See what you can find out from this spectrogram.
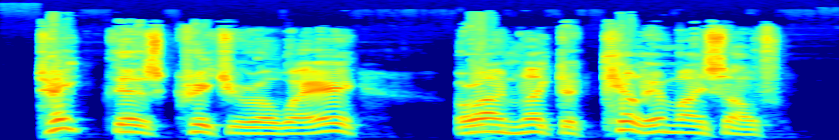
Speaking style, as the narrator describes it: Lord Nestor growled

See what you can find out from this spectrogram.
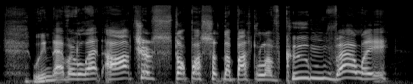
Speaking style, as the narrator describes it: cackled the antique barbarian

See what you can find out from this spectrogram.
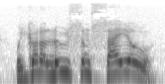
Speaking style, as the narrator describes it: shouted Jenkins

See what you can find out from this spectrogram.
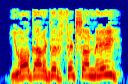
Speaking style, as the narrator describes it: I yelled at Bucket

